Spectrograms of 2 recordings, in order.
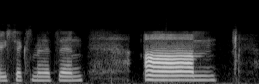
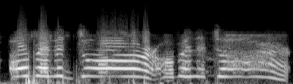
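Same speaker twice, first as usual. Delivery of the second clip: loud high slow open the door; mock drunk shouting at the door; imitated drunk yelling; 10 semitones higher, 10 dB louder, slower than usual. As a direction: bellow it like a drunk locked out. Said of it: "he kept on saying".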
